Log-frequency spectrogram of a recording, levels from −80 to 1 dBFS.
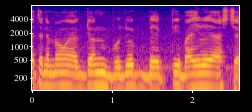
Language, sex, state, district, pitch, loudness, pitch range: Bengali, male, Assam, Hailakandi, 130 Hz, -12 LUFS, 120-135 Hz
